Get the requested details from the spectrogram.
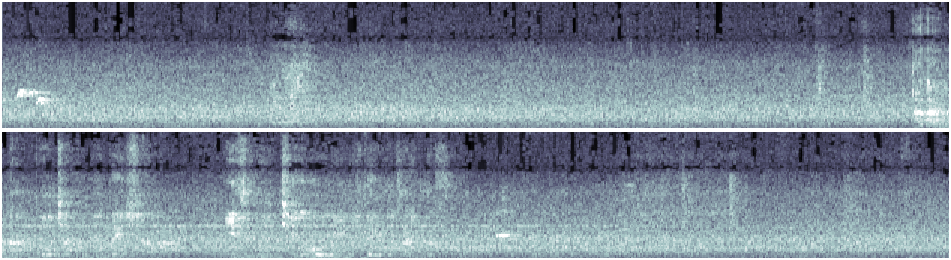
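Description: A train rolls into a station, rumbling steadily.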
